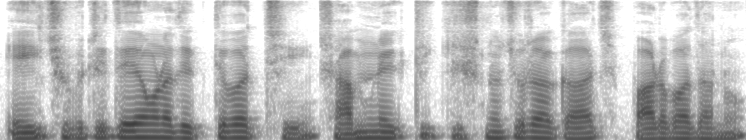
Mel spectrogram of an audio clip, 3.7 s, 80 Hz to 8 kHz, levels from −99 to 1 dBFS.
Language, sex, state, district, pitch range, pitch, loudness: Bengali, male, West Bengal, North 24 Parganas, 115-135 Hz, 130 Hz, -31 LUFS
